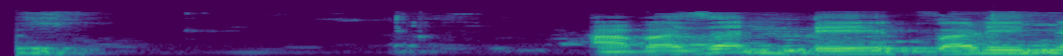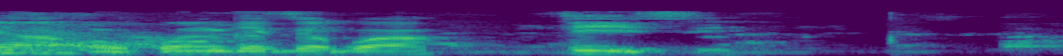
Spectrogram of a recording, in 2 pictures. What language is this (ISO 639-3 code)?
lug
